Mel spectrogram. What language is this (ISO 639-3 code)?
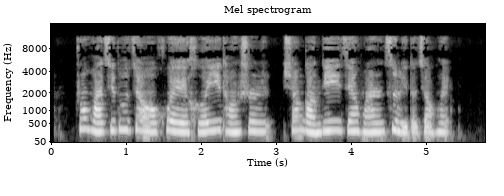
zho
